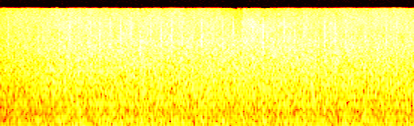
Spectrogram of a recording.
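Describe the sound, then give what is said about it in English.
Harsh noise music: a loud, dense wall of crackling static-like interference that roars continuously without pauses, filling the whole spectrum, with no voices present. “It sounds more like Interference than music.”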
